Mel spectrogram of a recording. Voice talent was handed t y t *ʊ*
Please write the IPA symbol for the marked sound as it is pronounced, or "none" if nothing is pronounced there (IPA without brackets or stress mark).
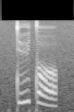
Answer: ɔ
